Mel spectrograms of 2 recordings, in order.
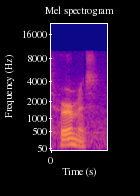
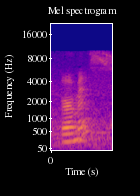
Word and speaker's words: Hermes: so does it have a name yeah it's Hermes Hermes Hermes yeah how do you spell that h e r m e s oh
